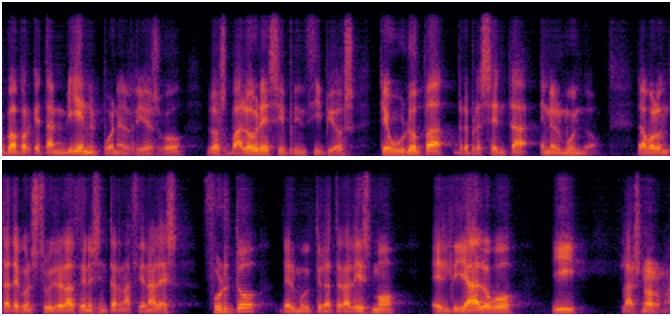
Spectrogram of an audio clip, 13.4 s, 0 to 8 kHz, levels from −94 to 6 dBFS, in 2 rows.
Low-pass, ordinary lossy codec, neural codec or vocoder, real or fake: 7.2 kHz; none; codec, 16 kHz, about 1 kbps, DyCAST, with the encoder's durations; fake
